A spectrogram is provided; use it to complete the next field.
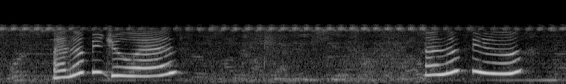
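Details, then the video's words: Talkative pet Moluccan cockatoo imitating human speech: two bursts of loud voice-like syllables, each a quick rising note followed by a longer swooping word that dips and lifts again, like repeated hellos. "TALKATIVE JEWEL "Moluccan Cockatoo""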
